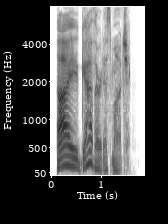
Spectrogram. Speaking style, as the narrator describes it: he murmured

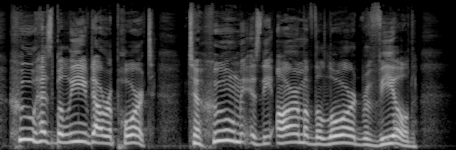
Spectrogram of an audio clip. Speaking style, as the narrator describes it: pleading with God

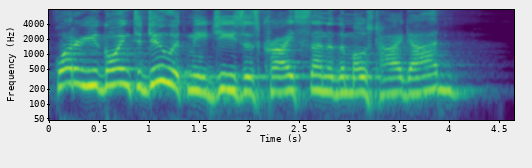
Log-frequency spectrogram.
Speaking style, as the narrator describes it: he cried with this loud voice and he says

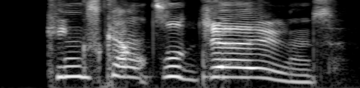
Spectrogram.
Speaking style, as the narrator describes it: cried James Johnson Sweeney

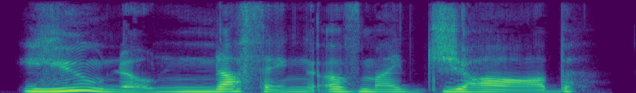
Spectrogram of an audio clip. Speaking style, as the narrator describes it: Jensen growled

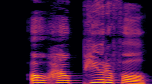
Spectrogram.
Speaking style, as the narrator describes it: cried Rosie Red when she saw the glittering gems

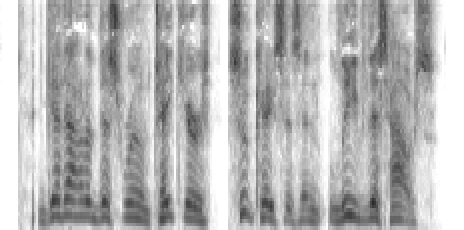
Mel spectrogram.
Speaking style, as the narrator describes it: yelled

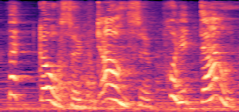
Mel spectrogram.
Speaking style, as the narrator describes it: he cried, with angry frown

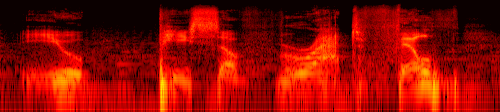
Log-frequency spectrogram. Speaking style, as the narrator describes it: quietly growl

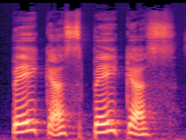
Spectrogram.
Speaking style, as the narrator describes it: the bread cried out to her

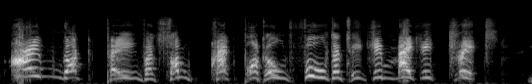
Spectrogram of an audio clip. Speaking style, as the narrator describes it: yelled Uncle Vernon

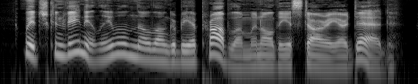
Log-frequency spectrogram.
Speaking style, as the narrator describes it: Agemnos said dryly

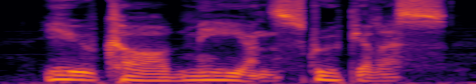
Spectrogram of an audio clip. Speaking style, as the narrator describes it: the traitor snarled

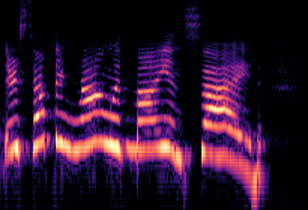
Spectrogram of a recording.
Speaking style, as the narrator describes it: Young Goldie cried

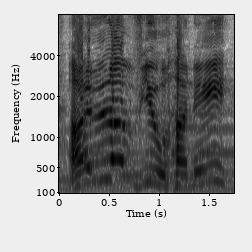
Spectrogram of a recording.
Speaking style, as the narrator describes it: Santa groveled, cried, and pleaded

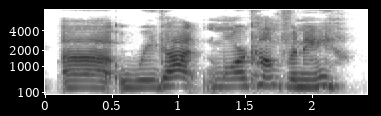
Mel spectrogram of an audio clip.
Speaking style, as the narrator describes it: I shout

